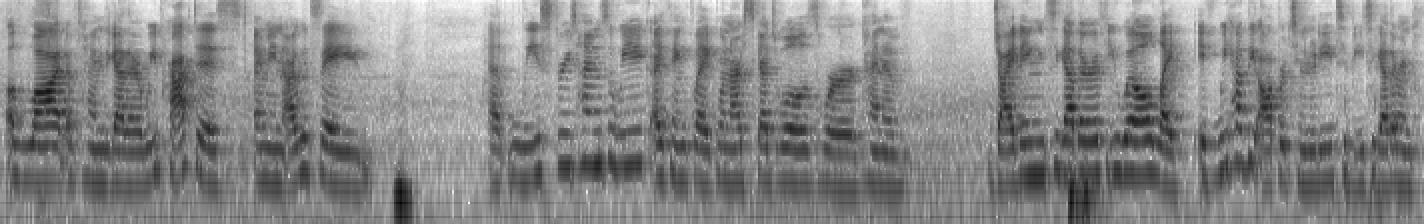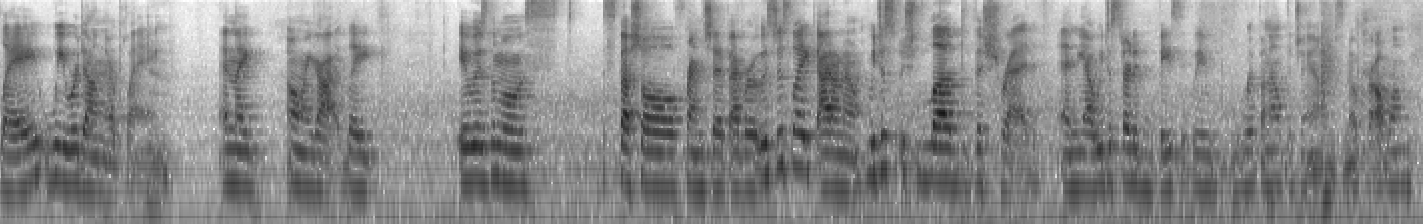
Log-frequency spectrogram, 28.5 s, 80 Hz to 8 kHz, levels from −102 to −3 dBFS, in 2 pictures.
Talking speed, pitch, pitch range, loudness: 180 wpm, 185 Hz, 175-205 Hz, -26 LUFS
